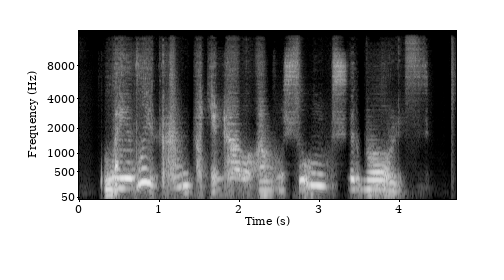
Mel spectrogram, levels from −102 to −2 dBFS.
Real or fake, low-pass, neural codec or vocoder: fake; 14.4 kHz; codec, 44.1 kHz, 0.9 kbps, DAC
